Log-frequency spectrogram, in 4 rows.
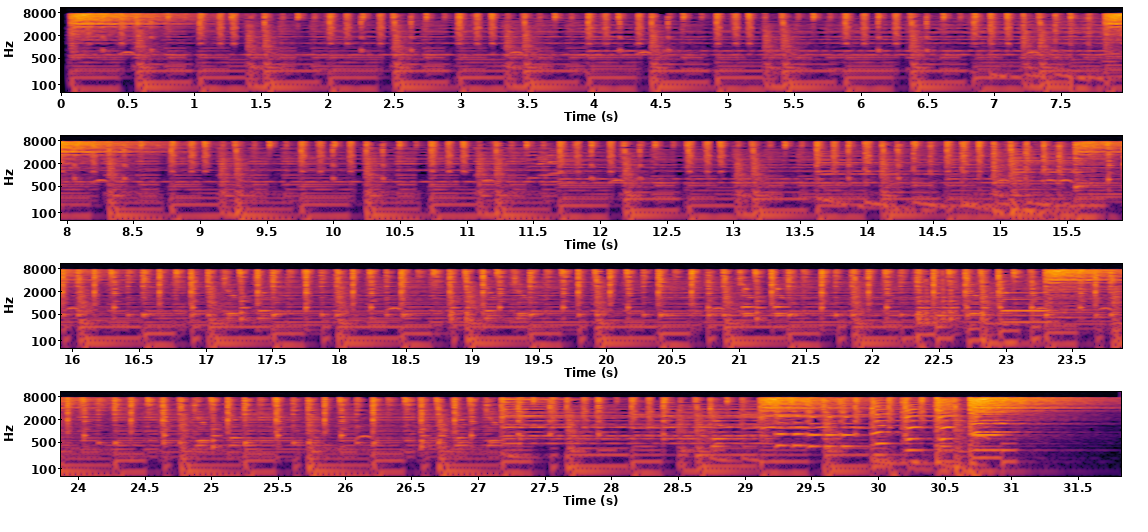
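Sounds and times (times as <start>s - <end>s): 
Brazilian jazz music: 0.0s - 31.8s.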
